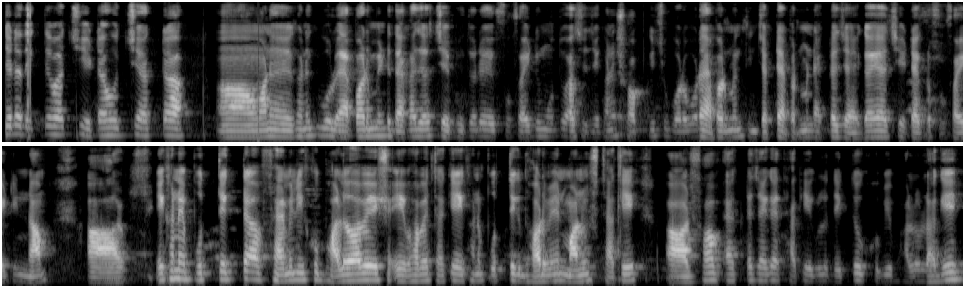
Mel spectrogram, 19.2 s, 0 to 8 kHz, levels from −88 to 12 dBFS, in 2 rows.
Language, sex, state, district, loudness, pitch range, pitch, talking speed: Bengali, male, West Bengal, North 24 Parganas, -19 LUFS, 125-150 Hz, 135 Hz, 185 wpm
